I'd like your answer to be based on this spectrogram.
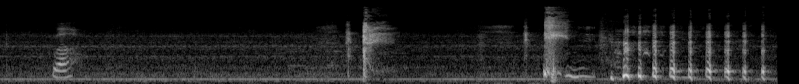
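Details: One-year-old girl sneezing while counting numbers: one sharp sneeze, then another, followed by a run of giggles, with room hum behind.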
